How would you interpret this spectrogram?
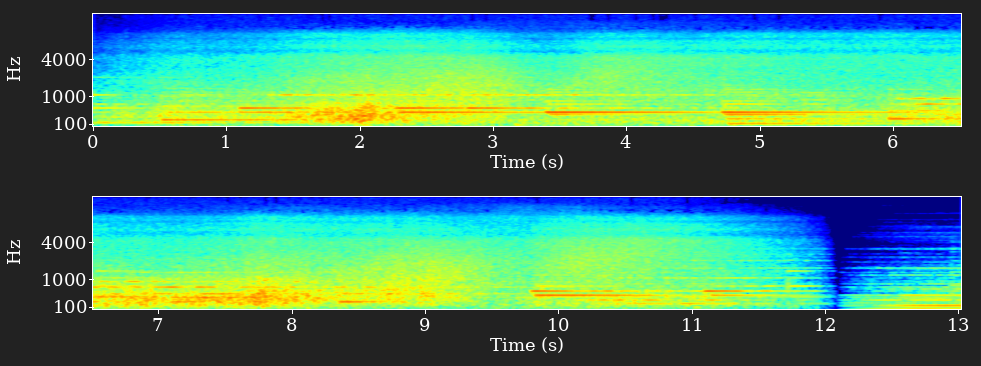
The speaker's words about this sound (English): The music and the sound of the ocean calmed me down on my way to sleep.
